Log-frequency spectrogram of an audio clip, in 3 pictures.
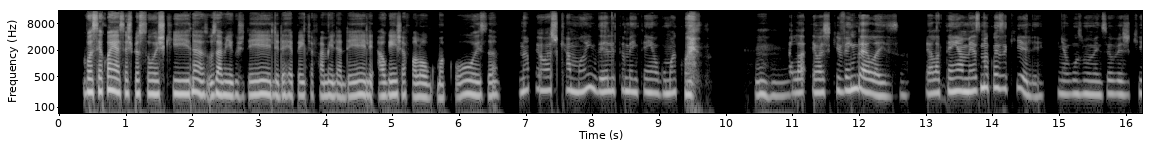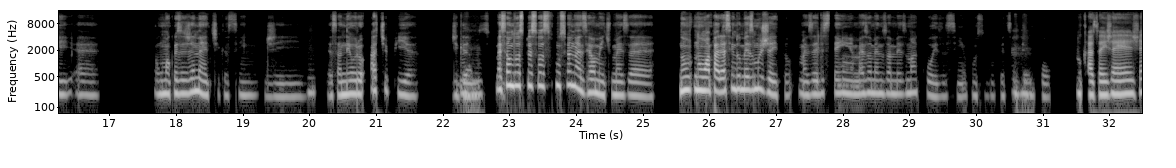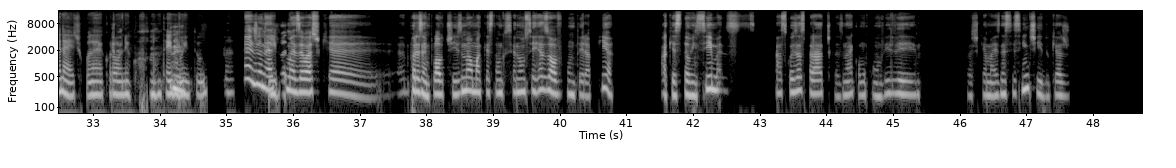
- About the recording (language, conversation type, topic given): Portuguese, advice, Como posso apoiar meu parceiro que enfrenta problemas de saúde mental?
- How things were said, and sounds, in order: laughing while speaking: "coisa"; other background noise; throat clearing; chuckle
